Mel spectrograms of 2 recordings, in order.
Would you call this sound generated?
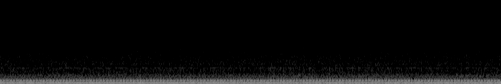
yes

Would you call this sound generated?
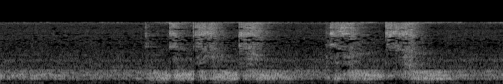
no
